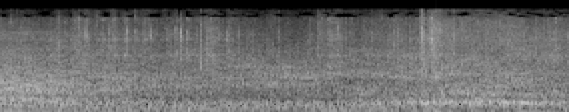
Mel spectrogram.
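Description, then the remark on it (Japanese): A car drives by on the street, a steady low engine and road rumble that swells slightly toward the end, with no voices. “ブーもいるねブーって車ブーってブー速いねブーって”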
